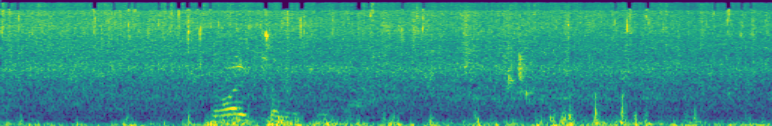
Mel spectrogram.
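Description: Steady heavy rain pours down with a constant low rumble, and a person talks briefly over the downpour.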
